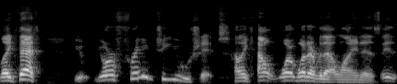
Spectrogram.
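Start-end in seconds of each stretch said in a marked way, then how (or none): 0.7-2.2 hushed, breathy, whispered movie-villain voice. Quoting a trailer line that sounds like Bane: Bane-like voice. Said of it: "it does sound a lot like Bane".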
